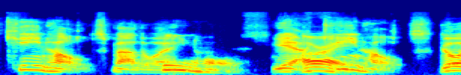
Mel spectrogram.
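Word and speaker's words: Kienholz: body but talking about 2023 four-star quarterback Lincoln kind holes no no it's pronounced Keen holds by the way yeah go ahead talking about four-star quarterback Lincoln Keen holds um out of Pierce South Dakota T.F Riggs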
